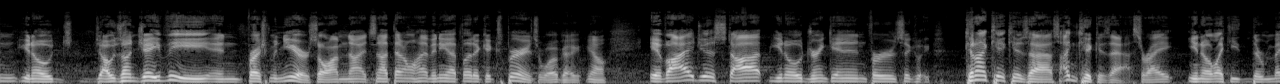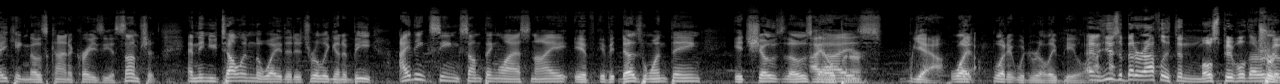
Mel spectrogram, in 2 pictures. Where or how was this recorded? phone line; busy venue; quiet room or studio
busy venue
